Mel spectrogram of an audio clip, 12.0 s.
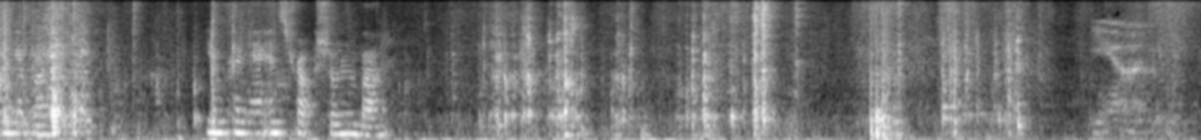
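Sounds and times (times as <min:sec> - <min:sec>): paper and cardboard rustling: 0:00.0 - 0:02.8.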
